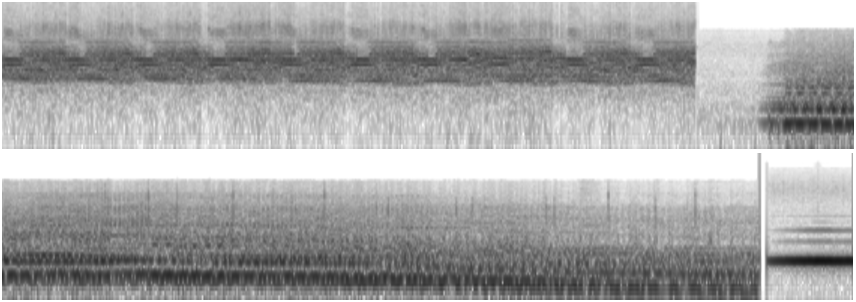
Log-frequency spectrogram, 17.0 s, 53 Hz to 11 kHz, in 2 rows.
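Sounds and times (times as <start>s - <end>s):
emergency alert alarm humming: 7.6s - 14.4s, 16.2s - 17.0s.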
